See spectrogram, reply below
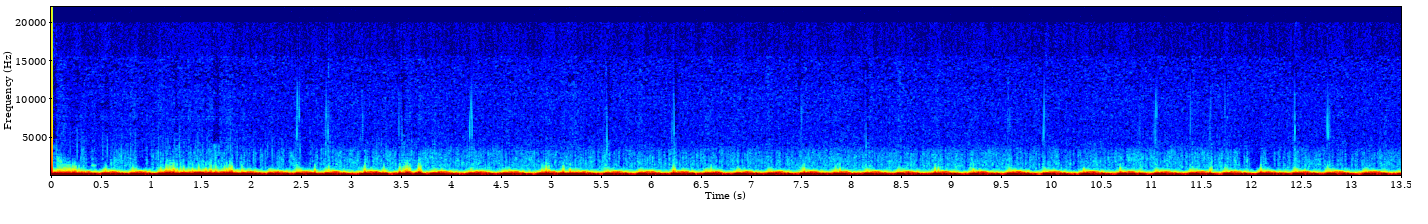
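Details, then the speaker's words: Rapid, regular heartbeat with a harsh whooshing murmur filling each beat in a veterinary patient: an ejection murmur suggesting pulmonic or aortic stenosis. "soplos que son sugerentes a estenosis que en sean entes pulmonar estenosis aórtica"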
